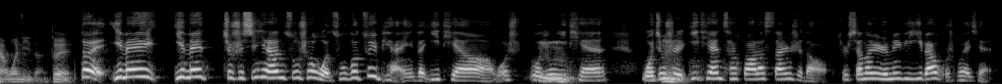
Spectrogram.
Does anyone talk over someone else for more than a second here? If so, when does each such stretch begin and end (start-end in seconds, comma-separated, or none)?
none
